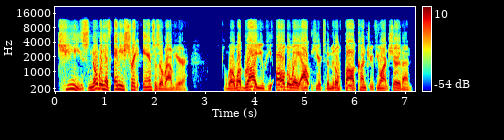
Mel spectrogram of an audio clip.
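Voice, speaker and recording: An actor playing a brash, sardonic skeptic who talks in slangy, theatrical quips in an audio drama diary. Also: male voice, medium pitch, animated, a little fast, fairly bright tone, breathy edge, dry recording, rough recording. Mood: cocky, prodding. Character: brash wisecracking skeptical man, boozy ghost-study participant.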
